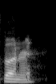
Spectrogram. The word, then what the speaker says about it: Boehner: So you know the proper German pronunciation of the name Boehner, right? – Boner? Bonner? – No, it's Boner. Yeah. – Boner, okay. – It sounded better in the original German.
